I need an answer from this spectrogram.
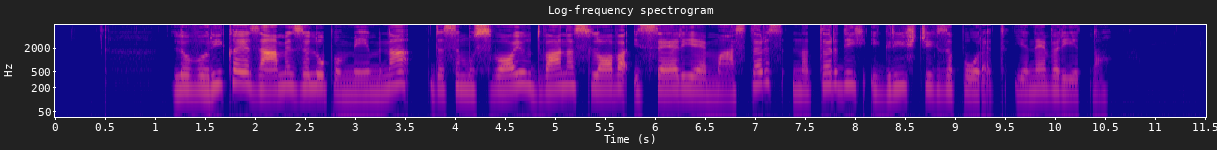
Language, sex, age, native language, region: Slovenian, female, 30-49, Slovenian, Central Slovenia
